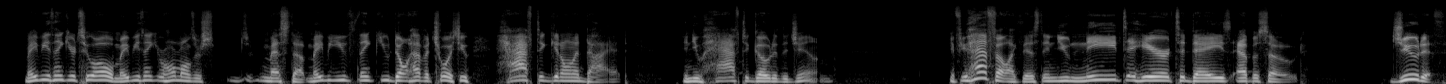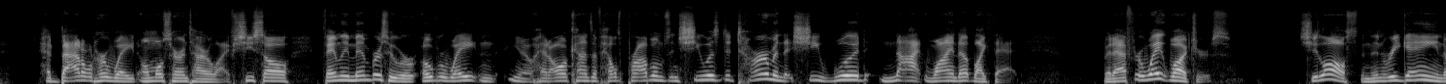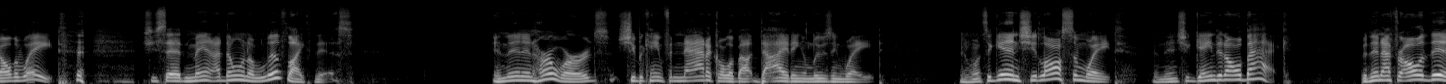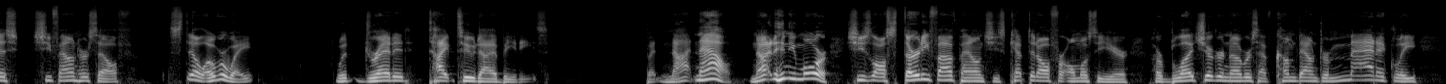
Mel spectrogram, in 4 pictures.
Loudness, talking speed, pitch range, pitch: -25 LUFS, 185 wpm, 140-185 Hz, 165 Hz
